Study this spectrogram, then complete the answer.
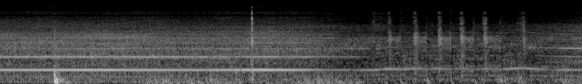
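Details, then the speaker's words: Shark Rocket HV301 stick vacuum, trash find that was clogged, run after filters washed: steady even motor whine holding one pitch, no surging or choking; much better, running normally. "Let's turn it on and see if that made any difference. Much better."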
